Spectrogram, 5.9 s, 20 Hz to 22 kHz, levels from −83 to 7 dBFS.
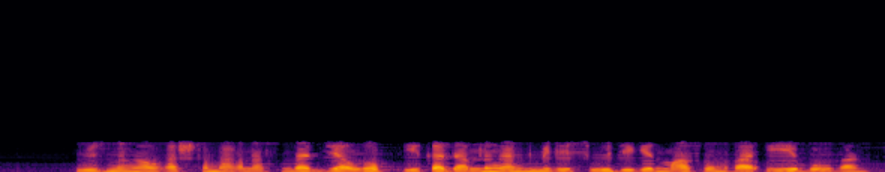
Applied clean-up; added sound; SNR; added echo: neural separator model SepFormer DNS4.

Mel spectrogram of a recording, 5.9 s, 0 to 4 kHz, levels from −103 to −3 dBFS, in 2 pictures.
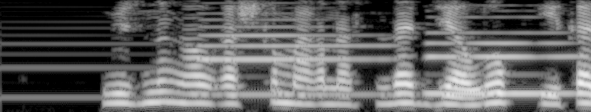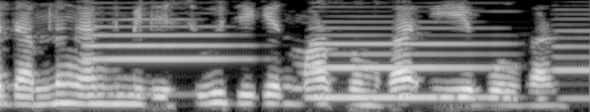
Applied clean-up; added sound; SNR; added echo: classical method spectral subtraction.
